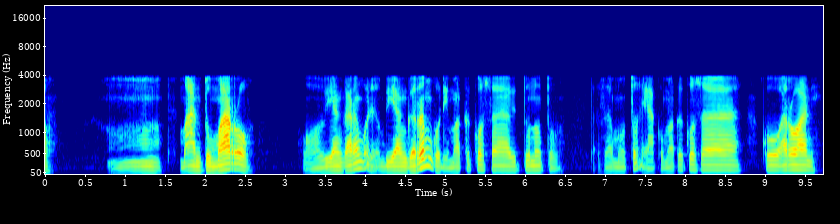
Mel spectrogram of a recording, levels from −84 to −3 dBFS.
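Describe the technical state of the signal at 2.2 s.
The signal at 2.2 s is intact, with the speech carried cleanly over a low room noise about 45 dB below it.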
